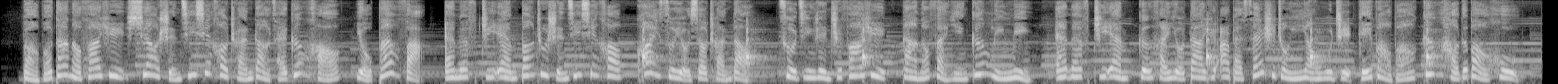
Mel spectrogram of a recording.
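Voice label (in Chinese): 中文广告奶粉; 合生元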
